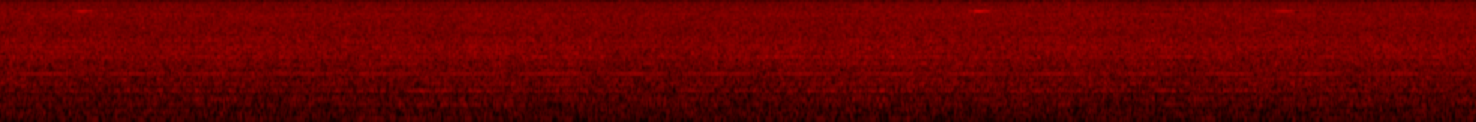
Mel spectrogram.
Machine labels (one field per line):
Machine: fan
